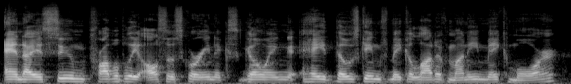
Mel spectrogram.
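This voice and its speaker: Male co-host, medium pitch, casual and sardonic, delivering wry joking asides. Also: level tone, moderate pace. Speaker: podcast co-host. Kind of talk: casual chat, wry commentary.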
